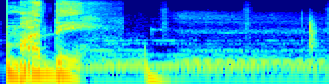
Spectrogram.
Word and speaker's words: Mahdi: Okay, Mahdi.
